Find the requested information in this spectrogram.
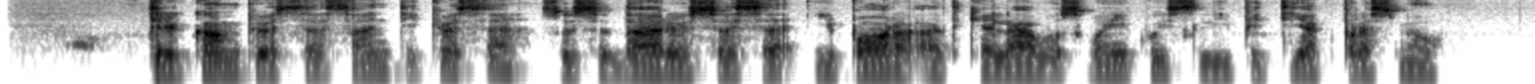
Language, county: Lithuanian, Klaipėda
